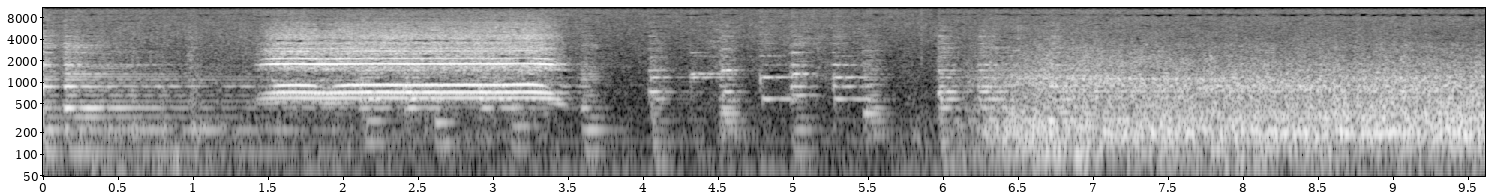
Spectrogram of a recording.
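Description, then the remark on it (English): A steam locomotive whistle, blown in a distinctive way by the engineer Casey Jones, sounds a sustained, loud harmonic note for about two seconds, followed by rhythmic chuffing bursts, then a continuous roaring hiss of steam, with no one speaking. “Because of the distinctive way he blows his engine's whistle.”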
